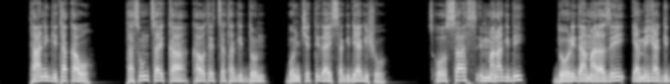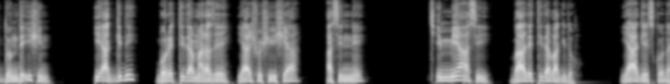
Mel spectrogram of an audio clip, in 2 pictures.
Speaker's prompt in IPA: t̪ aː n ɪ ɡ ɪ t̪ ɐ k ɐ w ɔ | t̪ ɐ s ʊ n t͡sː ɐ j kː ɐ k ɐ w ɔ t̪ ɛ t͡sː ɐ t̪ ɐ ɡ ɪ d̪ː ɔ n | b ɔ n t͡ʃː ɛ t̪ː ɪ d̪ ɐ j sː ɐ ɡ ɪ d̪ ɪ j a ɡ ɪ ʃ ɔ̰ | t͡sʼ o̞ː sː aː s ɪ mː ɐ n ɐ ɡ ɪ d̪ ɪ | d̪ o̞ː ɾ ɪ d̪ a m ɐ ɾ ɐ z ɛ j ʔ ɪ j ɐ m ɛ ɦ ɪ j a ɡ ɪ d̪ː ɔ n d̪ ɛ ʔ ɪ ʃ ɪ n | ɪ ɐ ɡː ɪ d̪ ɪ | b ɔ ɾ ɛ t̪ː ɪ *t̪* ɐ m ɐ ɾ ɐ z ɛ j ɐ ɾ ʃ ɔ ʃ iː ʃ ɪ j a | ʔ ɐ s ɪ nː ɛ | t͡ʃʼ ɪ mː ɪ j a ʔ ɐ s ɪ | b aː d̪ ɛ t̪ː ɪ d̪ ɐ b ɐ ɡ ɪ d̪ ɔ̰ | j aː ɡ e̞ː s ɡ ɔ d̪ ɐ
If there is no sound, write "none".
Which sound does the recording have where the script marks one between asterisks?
d̪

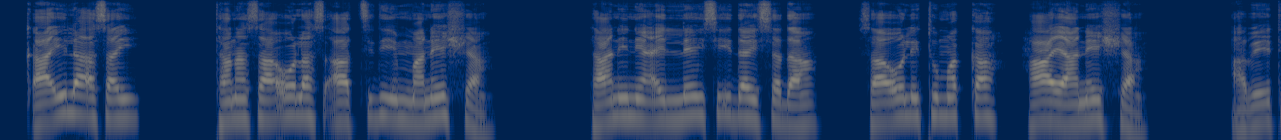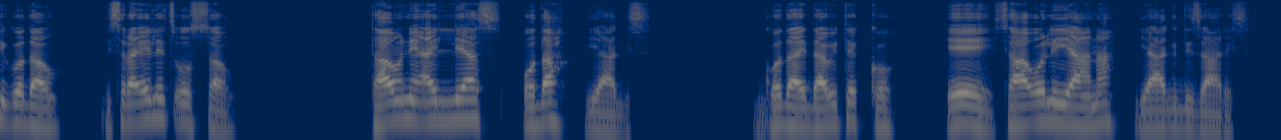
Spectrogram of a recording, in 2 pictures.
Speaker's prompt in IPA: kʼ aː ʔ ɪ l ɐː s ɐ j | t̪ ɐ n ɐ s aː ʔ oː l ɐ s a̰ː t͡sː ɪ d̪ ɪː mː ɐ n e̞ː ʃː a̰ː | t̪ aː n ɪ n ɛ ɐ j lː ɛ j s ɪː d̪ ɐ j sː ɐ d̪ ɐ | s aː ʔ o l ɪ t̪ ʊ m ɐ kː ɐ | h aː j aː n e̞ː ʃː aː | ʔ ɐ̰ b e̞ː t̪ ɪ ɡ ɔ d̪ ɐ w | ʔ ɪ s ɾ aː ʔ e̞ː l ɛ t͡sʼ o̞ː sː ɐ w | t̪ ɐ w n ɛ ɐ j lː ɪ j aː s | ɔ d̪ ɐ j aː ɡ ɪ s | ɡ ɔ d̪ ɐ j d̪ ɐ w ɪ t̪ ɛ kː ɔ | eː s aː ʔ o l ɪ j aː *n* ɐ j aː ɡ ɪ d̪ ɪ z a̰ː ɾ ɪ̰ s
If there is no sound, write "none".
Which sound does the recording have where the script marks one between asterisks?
n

